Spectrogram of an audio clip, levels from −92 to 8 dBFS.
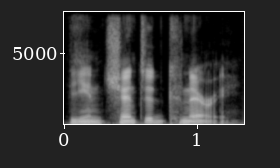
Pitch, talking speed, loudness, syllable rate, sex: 115 Hz, 135 wpm, -20 LUFS, 5.6 syllables/s, male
